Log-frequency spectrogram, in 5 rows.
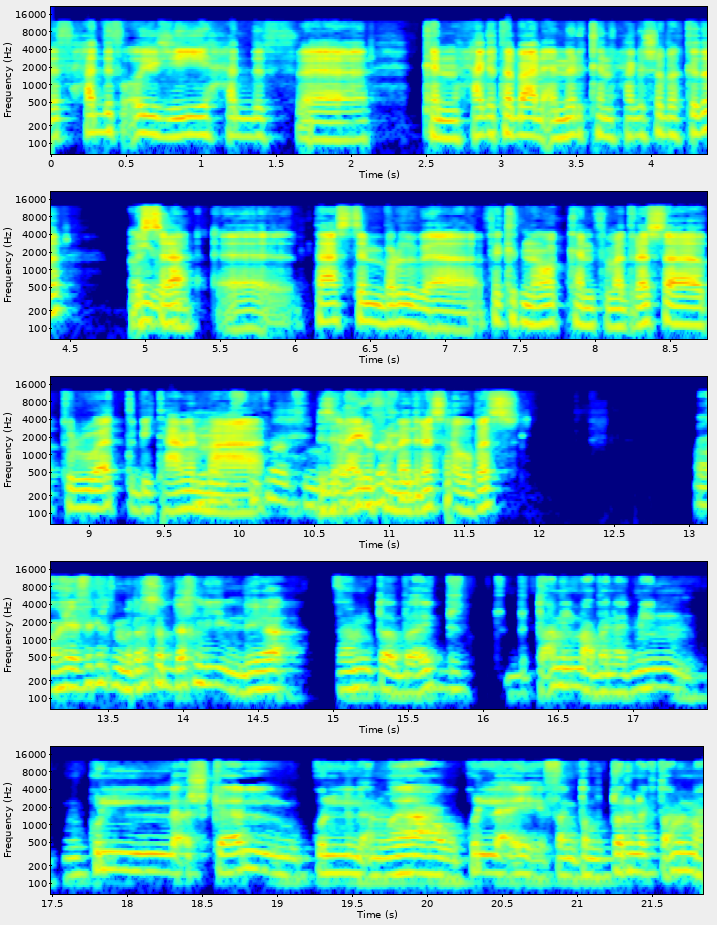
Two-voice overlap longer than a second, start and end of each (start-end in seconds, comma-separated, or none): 9.7-11.3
